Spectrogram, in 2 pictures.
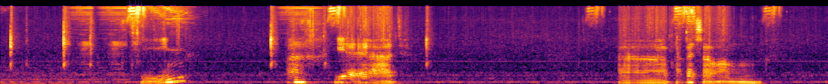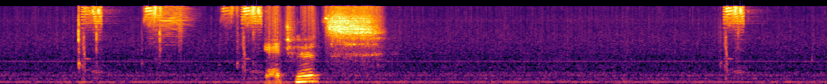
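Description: Short electronic menu clicks sound as selections change.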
